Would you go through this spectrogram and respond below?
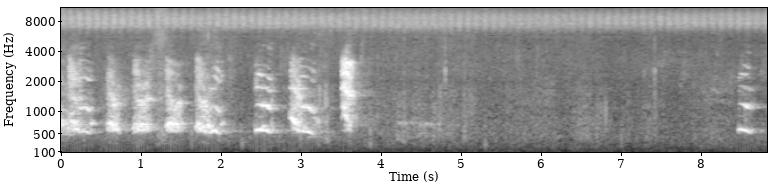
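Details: Blueticks running as a pack alongside Sassy, a small white female hound. About eight sharp, clipped bays come in quick succession, then near quiet with one last bark. A constant high insect buzz runs beneath.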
